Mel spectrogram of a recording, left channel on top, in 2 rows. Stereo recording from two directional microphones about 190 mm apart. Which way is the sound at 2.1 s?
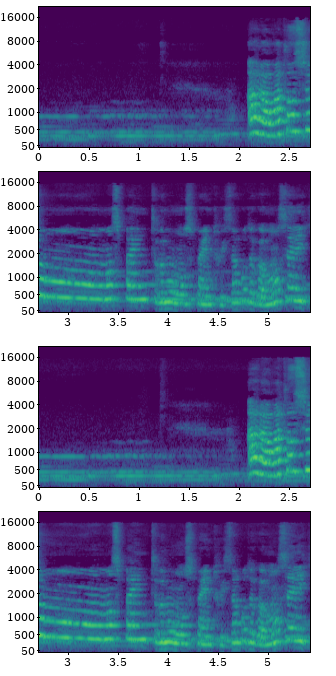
Centre (ahead or behind).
